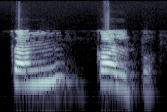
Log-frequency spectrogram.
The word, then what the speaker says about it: संकल्प: संकल्प, संकल्प, अब उच्चारण क्या कर रहे हैं हम, संकल्प। किसका उच्चारण आ रहा है, अंग का, अंगा बोलते हैं ना, संग।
